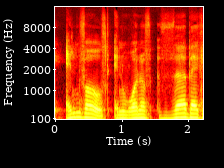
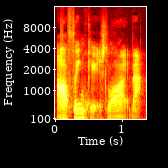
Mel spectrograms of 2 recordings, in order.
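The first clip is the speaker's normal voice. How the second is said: attempted Lancashire accent; 3 semitones lower than usual. Shown as a demonstration. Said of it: "that sounds like Manchester".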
